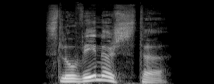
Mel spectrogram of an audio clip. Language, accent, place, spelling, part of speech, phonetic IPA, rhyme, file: German, Germany, Berlin, slowenischste, adjective, [sloˈveːnɪʃstə], -eːnɪʃstə, De-slowenischste.ogg
- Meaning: inflection of slowenisch: 1. strong/mixed nominative/accusative feminine singular superlative degree 2. strong nominative/accusative plural superlative degree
